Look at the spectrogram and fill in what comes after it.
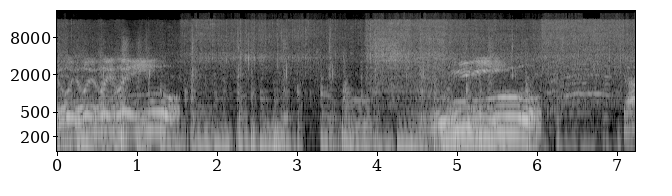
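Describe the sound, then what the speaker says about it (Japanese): Yakiniku-style beef from Costco frying on a hot plate gives a loud, continuous close sizzle and crackle, while excited voices exclaim and chatter over it. "じゃあ焼いていきましょう。"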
